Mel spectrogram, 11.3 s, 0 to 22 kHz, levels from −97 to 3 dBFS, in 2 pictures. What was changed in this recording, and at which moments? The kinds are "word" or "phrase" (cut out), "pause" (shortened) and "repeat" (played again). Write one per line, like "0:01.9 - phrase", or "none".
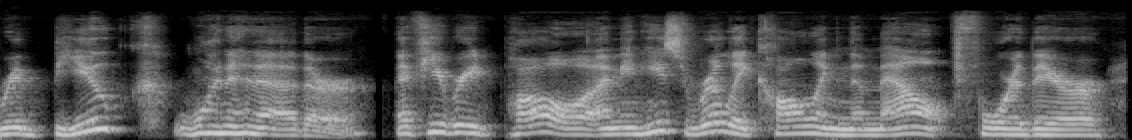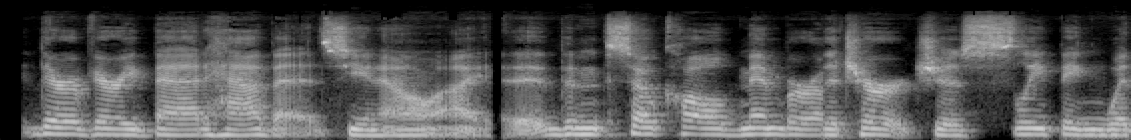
0:05.8 - word
0:06.1 - word
0:08.7 - word
0:09.8 - word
